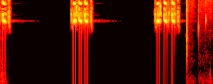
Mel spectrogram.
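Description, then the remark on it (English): Crickets chirp in three short, evenly spaced bursts of shrill, high-pitched trilling against silence, ending with a faint click. “crickets crickets that means there was nothing it was silent i mean we got no response no feedback nothing”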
